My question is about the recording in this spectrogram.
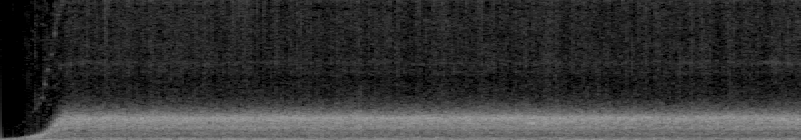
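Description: Steady rushing static-like noise, dull-sounding with no high end, fading in at the start and holding an even level throughout.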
